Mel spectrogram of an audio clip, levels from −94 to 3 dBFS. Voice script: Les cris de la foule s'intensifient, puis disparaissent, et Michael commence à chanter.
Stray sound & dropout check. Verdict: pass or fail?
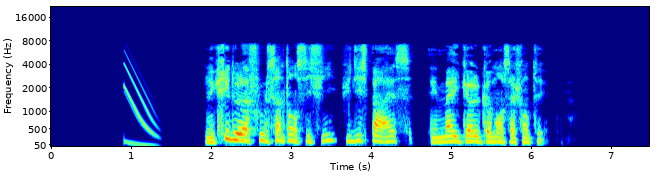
fail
